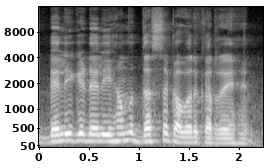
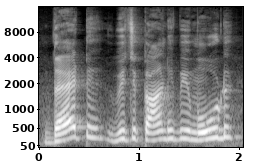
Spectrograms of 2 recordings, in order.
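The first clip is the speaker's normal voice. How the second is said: slow dictation; 3 semitones higher, much slower than usual. Shown as a demonstration. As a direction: spell the phrase out word by word. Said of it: "dictating definition".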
